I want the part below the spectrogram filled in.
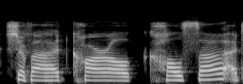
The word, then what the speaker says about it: Shabad Kaur Khalsa: And my guest today is Shabad Kaur Khalsa. Did I say that right? – Shabad Kaur Khalsa. Mm-hmm.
